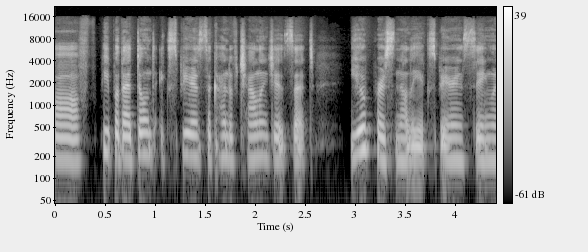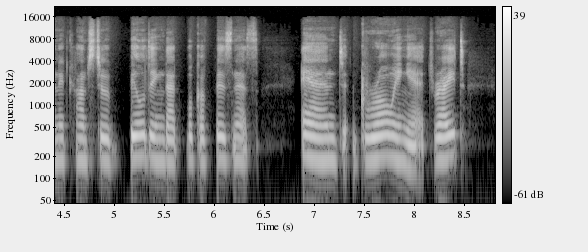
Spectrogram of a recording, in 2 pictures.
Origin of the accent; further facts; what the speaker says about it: Zambia; also born or lived in England; now in United States; I'm originally from Zambia, South Central Africa, went to school in England, and then moved over to the U.S.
